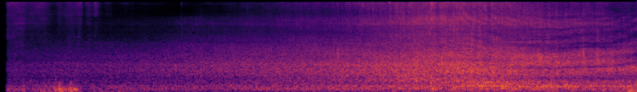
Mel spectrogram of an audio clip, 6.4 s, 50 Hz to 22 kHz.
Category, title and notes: Soundscapes > Urban
voice 14-11-2025 4 car
What: Car passing by sound Where: in Hervanta, Tampere on a cloudy day Recording device: samsung s24 ultra Purpose: School project
Car, vehicle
